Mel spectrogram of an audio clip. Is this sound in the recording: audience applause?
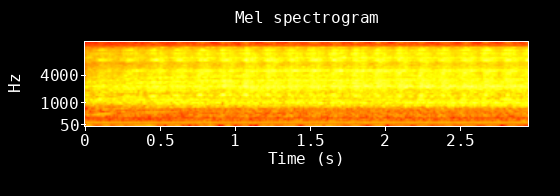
no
